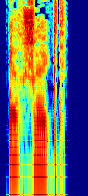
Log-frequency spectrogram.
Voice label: "erschreckt", German; adjectives

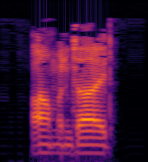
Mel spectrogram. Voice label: "almond-eyed", English; adjectives

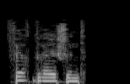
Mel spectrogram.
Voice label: "verdreschend", German; adjectives

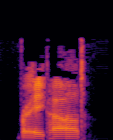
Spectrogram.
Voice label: "break-out", English; nouns

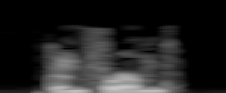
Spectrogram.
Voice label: "confirmed", English; adjectives

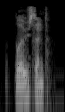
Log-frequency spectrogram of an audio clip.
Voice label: "lucent", English; adjectives

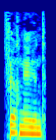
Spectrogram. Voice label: "vernähend", German; adjectives

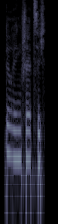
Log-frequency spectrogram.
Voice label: "geringschätzig", German; adjectives

